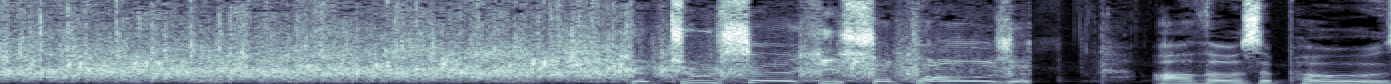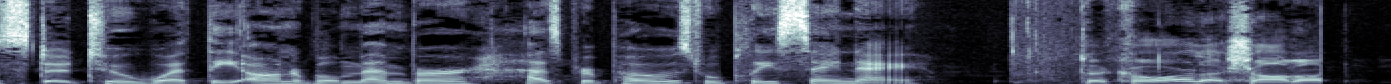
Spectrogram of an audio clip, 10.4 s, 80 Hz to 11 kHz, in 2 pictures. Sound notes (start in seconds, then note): 2.8 some Applause; 4.2 applause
